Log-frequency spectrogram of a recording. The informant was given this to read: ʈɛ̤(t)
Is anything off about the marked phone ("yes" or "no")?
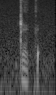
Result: yes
